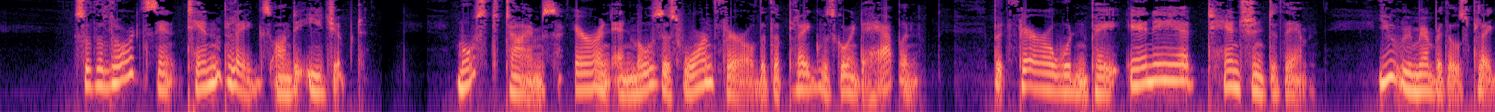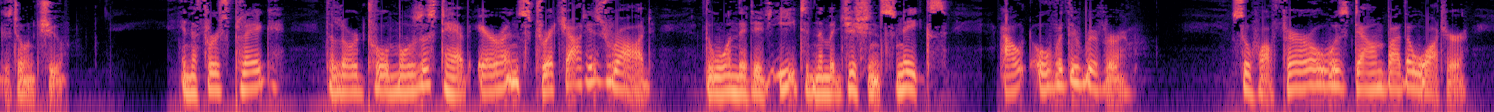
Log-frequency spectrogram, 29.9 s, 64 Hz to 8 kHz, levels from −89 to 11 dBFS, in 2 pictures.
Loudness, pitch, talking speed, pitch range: -13 LUFS, 170 Hz, 140 wpm, 150-200 Hz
